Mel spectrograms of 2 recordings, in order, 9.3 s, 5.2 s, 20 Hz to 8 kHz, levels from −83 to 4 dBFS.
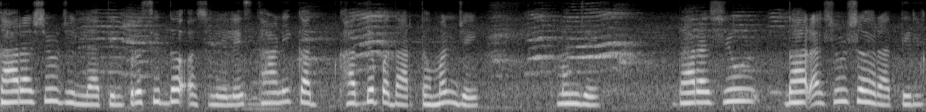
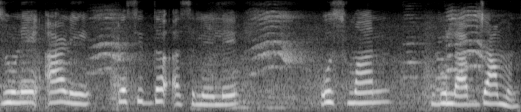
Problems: none marked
